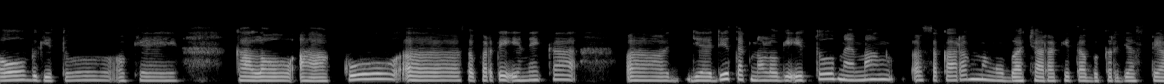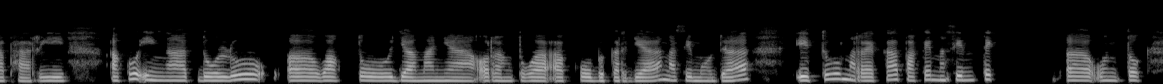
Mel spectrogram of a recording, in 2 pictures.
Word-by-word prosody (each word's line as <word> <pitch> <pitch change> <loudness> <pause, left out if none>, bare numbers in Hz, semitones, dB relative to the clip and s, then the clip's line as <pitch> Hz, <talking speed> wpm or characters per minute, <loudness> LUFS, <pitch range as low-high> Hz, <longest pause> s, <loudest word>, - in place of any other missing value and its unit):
Oh, 190 +2 +5
begitu, 175 -2 -2 0.5
oke. 175 +1 -6 0.9
Kalau 180 -1 +3
aku, 170 +5 +2 0.4
eee, 190 -1 +2
seperti 190 +2 -1
ini, 195 +2 -2
Kak, 220 0 -2 0.6
eee, 185 -1 0 0.2
jadi 185 +1 0
teknologi 185 -4 0
itu 245 +6 0
memang, 225 +2 0 0.2
eee, 200 +1 -2
sekarang 195 +3 0
mengubah 180 -7 +1
cara 170 -3 +1
kita 175 0 -2
bekerja 170 0 -3
setiap 165 -1 -2
hari. 165 +2 -1 0.5
Aku 190 +8 +2
ingat 185 -4 0
dulu, 180 +7 +3 0.2
eee, 180 0 +3
waktu 180 +1 0 0.3
zamannya 170 -1 +1
orang 170 -1 0
tua 165 -1 +2
aku 165 +1 0
bekerja, 165 +2 0
masih 185 -2 -2
muda, 165 +7 +1 0.5
itu 205 +7 +2
mereka 195 0 +1
pakai 185 +3 -1
mesin 200 0 -1
tik, 230 +1 -2 0.7
eee, 185 -1 +3
untuk, 185 +1 -3
180 Hz, 105 wpm, -25 LUFS, 170-195 Hz, 0.9 s, Oh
